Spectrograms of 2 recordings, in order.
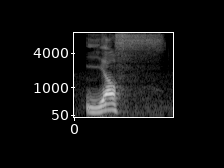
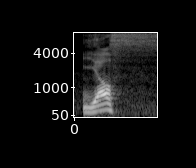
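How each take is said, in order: No difference in how they are said.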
